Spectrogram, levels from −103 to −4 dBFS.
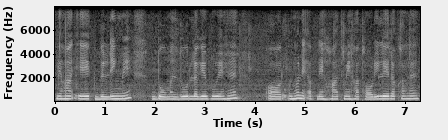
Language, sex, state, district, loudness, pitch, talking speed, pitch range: Hindi, female, Bihar, East Champaran, -26 LUFS, 205 Hz, 150 wpm, 195-220 Hz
